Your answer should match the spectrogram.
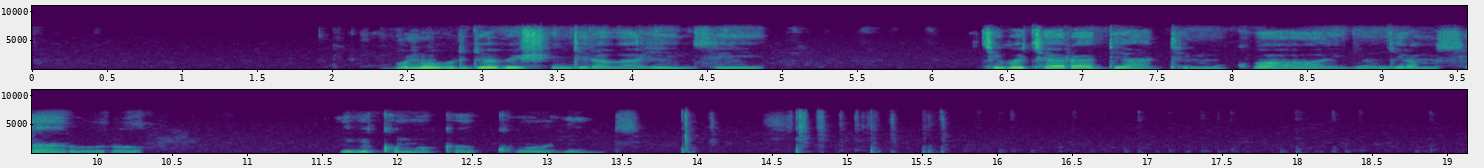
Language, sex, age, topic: Kinyarwanda, female, 25-35, finance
